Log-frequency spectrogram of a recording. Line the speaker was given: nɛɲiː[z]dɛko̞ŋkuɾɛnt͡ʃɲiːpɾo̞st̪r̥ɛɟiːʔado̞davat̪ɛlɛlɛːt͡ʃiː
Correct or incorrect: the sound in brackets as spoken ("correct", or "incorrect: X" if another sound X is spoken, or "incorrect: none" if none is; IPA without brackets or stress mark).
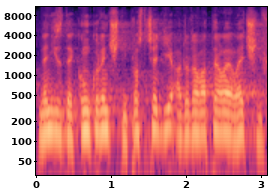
correct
